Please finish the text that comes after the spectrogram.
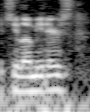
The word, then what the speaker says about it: kilometers: so you can say kilometers um kilometers is the only one that we often change the emphasis otherwise um it's usually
